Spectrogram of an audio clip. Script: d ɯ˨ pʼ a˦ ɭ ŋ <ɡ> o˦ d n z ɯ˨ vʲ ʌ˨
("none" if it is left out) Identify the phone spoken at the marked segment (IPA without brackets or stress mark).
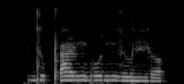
ɡ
